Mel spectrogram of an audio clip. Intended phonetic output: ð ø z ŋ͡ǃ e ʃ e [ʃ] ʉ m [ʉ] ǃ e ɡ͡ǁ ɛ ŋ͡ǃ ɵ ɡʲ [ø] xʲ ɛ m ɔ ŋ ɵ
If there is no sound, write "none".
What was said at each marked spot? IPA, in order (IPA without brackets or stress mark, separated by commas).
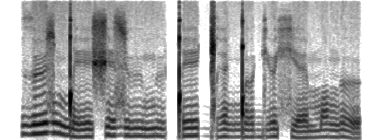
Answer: z, ʉ, ø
